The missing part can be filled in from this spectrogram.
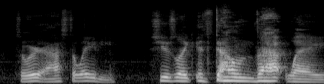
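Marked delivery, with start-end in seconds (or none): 1.9-3.2 slow, curt, dismissive, rude shop-worker tone, mocked. Retelling how the lady answered their question in the store: imitating a rude tone. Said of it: "in like a rude tone".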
